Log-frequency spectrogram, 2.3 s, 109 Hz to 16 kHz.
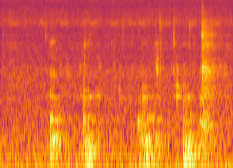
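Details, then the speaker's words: All-American pressure canner cooling down after canning keto chili (run at 11 pounds), nearly at zero pressure: soft irregular bubbling gurgles; normal sound of residual pressure, weight left on until fully zero. "It's the canner cooling down still. We're almost to zero, but not quite there yet. And that's the sound the canner makes when it still has pressure in it."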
